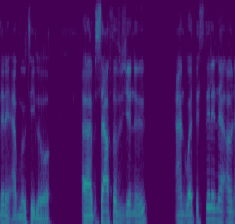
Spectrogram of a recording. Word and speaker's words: Hoochinoo: He says, so I guess this is how you'd say, that's how it's spelled, Hoochinoo, but yeah, Hoochinoo is how you'd say it.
